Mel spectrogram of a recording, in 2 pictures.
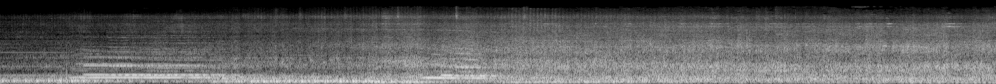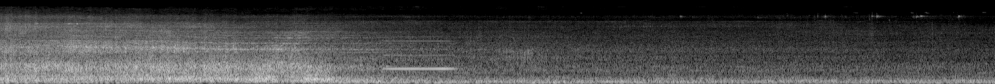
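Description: Diesel locomotive's multi-tone horn sounding short blasts as a passenger train approaches. The train then passes at speed with a loud, steady rush of wheels on the rails, which drops away after about thirteen seconds.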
